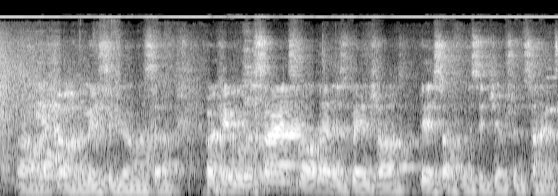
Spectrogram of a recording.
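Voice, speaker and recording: A man's very fast, monotone, flat delivery with audible room echo and light background noise. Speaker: lecture presenter. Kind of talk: lecture. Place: hall. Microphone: pa.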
